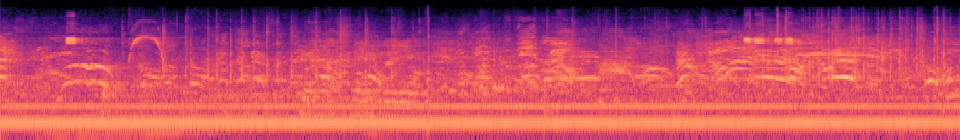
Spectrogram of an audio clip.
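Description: Many voices of players, coaches and spectators calling and shouting over one another across the field, with a steady low hum underneath.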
